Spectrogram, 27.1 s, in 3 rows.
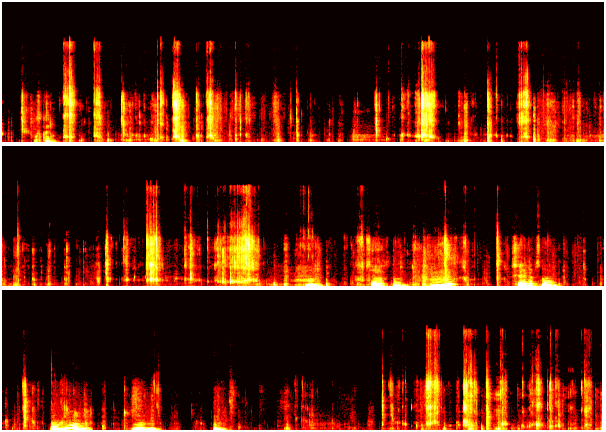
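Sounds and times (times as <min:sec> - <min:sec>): popcorn crunching and chewing: 0:00.3 - 0:16.7, 0:17.4 - 0:18.7, 0:22.2 - 0:27.0.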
